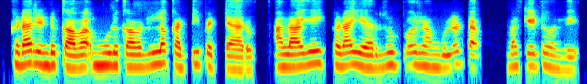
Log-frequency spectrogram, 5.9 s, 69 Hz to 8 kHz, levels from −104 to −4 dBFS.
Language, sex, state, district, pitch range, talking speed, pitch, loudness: Telugu, female, Telangana, Hyderabad, 180-205 Hz, 145 wpm, 190 Hz, -20 LUFS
